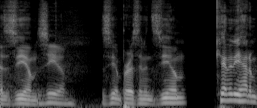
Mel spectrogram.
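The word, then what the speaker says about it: Diệm: South Vietnamese government president DM I don't know if you might know how to pronounce that better than me is it some people say xiamen ZM yeah ZM President xiom Kennedy had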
